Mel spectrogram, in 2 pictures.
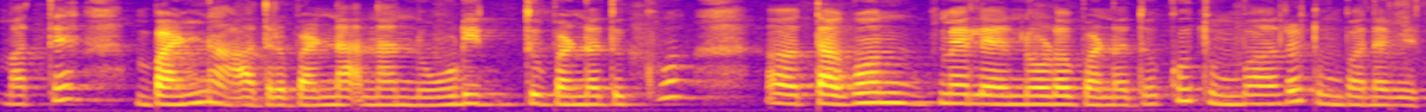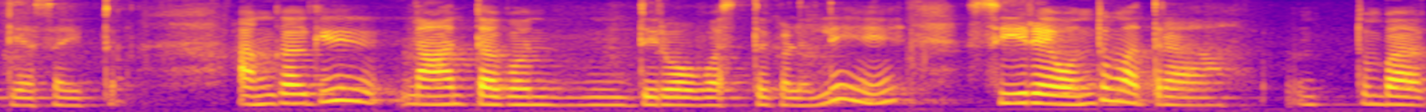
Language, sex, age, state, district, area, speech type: Kannada, female, 18-30, Karnataka, Chitradurga, rural, spontaneous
